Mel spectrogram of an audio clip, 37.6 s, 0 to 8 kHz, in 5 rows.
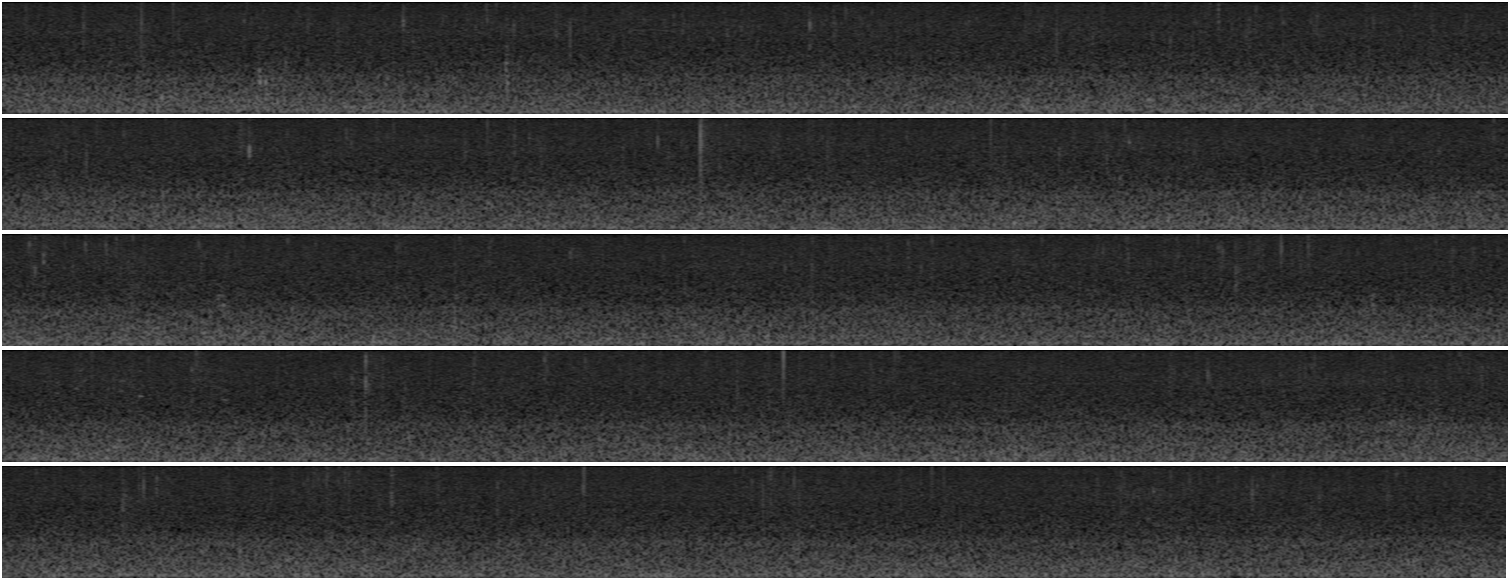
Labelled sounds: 3.1	3.4	Pacific white-sided dolphin, 3.4 to 3.7 kHz

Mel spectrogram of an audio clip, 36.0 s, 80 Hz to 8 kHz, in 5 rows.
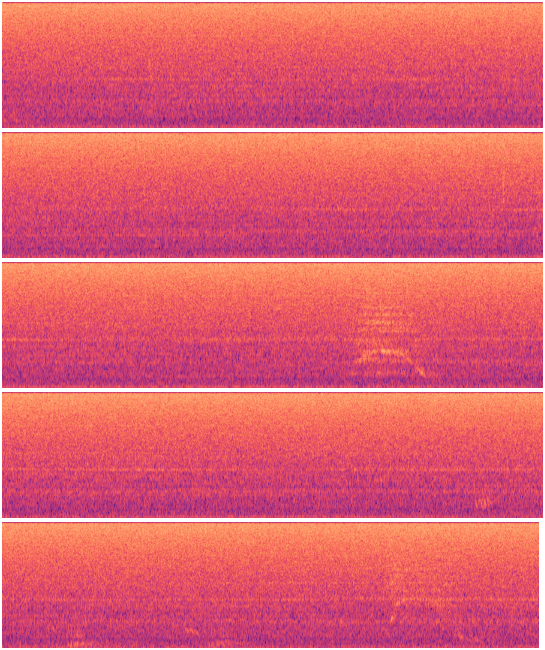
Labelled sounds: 0.0	0.3	humpback whale, 0.80 to 0.96 kHz
19.2	19.8	humpback whale, 0.80 to 1.1 kHz

